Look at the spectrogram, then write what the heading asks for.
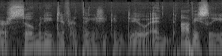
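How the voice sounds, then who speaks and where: A man whispers quietly over music in the background, with audible room echo. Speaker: game streamer. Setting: home, late at night. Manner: quiet, whispering.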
